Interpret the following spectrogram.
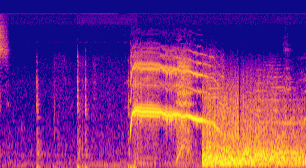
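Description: A woman's shrill scream on a film soundtrack, starting suddenly and sliding slowly down in pitch over about two seconds. It gives way to a loud, steady rushing noise.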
